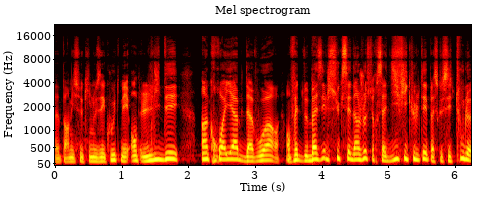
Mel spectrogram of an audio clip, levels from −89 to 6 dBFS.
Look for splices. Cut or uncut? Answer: cut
